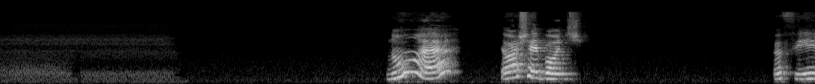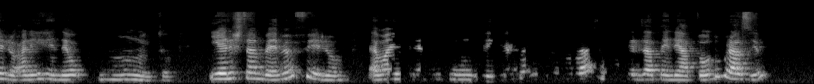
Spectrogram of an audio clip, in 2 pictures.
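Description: From 0.00 to 1.77 s, a second voice sits faintly underneath the main talker, well below it in level. This is the other side's voice leaking through. The talker's device plays the far end on a loudspeaker, and the microphone picks it up again. The echo canceller likely failed to strip all of it out. What remains is quiet and sits apart from the near voice, like a distant scrap of another call.

From 5.62 to 8.83 s comes a call bitrate drop. The speech turns coarse and watery, and the top end dulls. The sound fits a fall from around 64 kbps to about 13 kbps. For roughly 1.4 s at the worst point, the muffling and roughness peak. The network's bandwidth estimate fell, so the encoder got far fewer bits. It coded the voice more crudely and trimmed the highs until the rate came back.

From 12.03 to 14.59 s, the talker's voice sinks sharply, at times almost to nothing. This is speech suppressed in double talk. 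Both sides were most likely talking at once. The echo canceller could not tell the near talker from the loudspeaker echo, so it pulled everything down hard. The dips come and go across about three seconds. The near voice sounds gated, as if it is being switched off in pieces.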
